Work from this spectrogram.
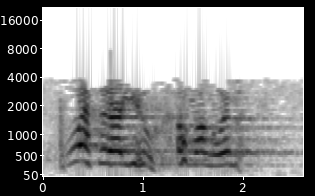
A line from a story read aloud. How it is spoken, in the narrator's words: in a loud voice, she exclaimed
